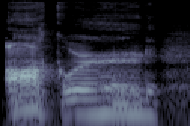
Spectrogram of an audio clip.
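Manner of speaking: gruff, croaking, raspy character voice. Retelling the other's joke line: Arbiter voice. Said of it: "the fucking Arbiter voice being like".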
